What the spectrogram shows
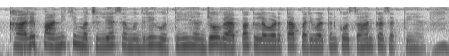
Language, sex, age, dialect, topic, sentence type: Hindi, female, 18-24, Kanauji Braj Bhasha, agriculture, statement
